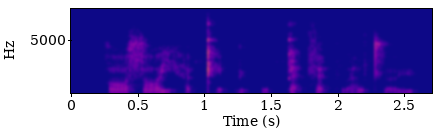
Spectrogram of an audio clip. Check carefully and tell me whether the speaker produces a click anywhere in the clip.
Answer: no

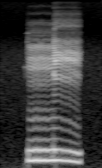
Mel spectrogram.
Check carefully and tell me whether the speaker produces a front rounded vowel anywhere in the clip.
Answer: no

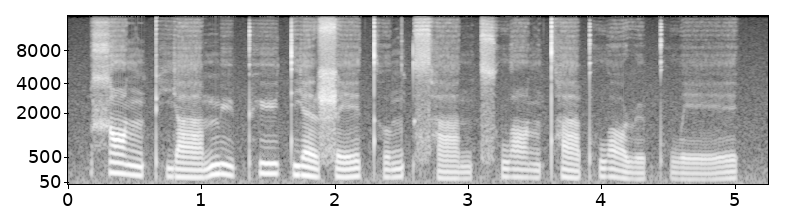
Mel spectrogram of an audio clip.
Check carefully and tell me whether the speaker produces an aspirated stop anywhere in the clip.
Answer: yes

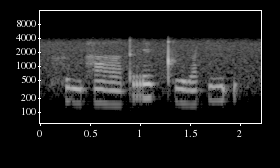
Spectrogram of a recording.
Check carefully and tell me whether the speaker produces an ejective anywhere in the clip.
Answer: no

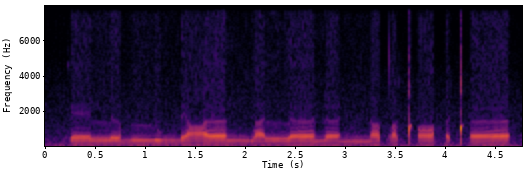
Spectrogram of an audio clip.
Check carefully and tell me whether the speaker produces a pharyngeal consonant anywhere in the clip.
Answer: yes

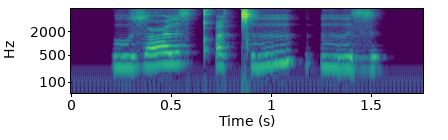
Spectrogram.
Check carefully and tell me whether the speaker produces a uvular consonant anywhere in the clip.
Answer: yes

